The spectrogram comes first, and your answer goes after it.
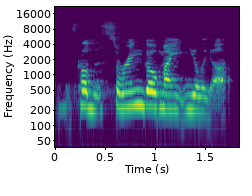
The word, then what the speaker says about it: syringomyelia: But it's called syringomyelia, but I can never say it right. That's probably not pronounced right. The first part looks like syringe, myelia.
